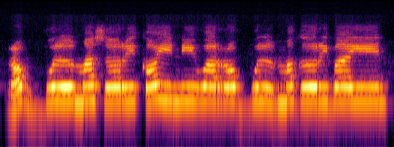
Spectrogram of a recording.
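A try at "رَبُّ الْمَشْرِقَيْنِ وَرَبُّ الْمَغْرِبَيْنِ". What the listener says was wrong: Oke, hati-hati jangan sampai pantul. Maghribain, jadi nggak sampai maghribain, tapi maghribain. Bunda ada kayak mageri, kayak ada pantulan di ro sama masyriqaini wa rabbul maghribain. Maghribain.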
